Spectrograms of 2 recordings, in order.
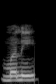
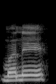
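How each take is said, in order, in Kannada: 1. ಈ ಪದ ಇ ಸ್ವರದಲ್ಲಿ ಕೊನೆಗೊಳ್ಳುತ್ತದೆ. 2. ಈ ಪದ ಎ ಸ್ವರದಲ್ಲಿ ಕೊನೆಗೊಳ್ಳುತ್ತದೆ.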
